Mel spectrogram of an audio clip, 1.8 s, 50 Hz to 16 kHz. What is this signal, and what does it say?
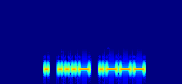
Morse code, heard as a keyed tone, about 34 wpm, 700 Hz. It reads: EVJ
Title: USA Call Sign Postfixes - 3 Letters 35wpm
